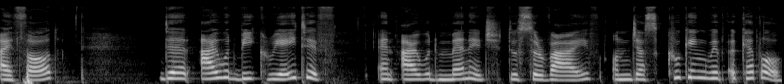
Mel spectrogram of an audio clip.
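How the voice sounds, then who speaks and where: A woman speaks at a very slow pace with a non-native accent. Her pitch is high, with ordinary variation. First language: not English. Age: 20s. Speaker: English-learning podcaster. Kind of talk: storytelling with vocabulary explanations. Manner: slow, clear.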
